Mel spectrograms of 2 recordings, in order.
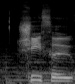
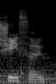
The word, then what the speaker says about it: Shifu: Because I'm pretty sure that that's the pronunciation of it. I'm pretty sure it's pronounced Shifu.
